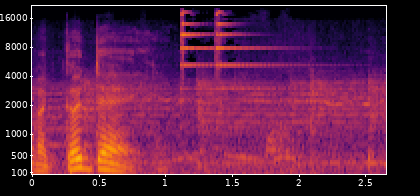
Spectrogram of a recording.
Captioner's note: doorbell rings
